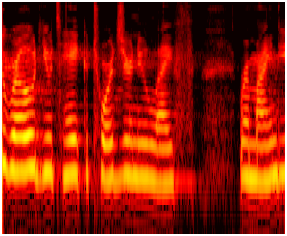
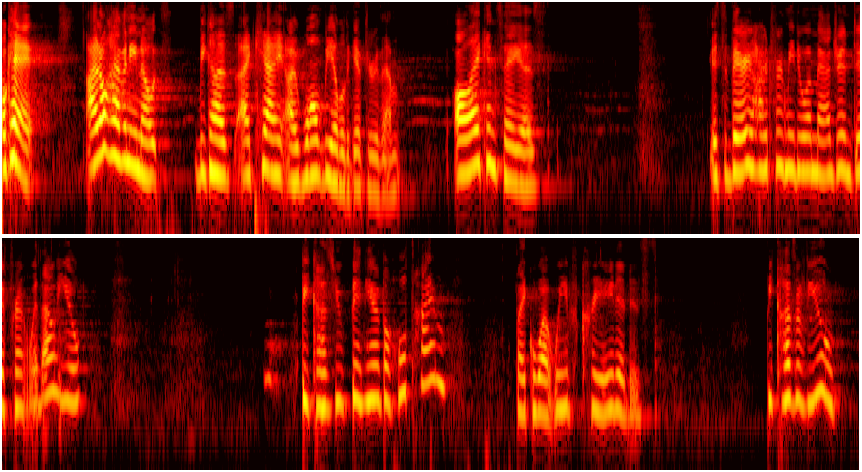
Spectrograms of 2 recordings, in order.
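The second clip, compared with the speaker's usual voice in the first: tearful voice, weeping through the words. Speaking to someone who is leaving, in front of the group, crying while talking. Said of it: "I'm already crying".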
